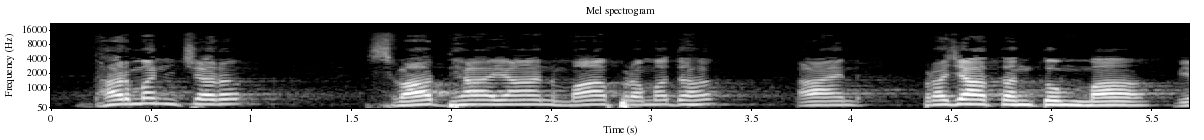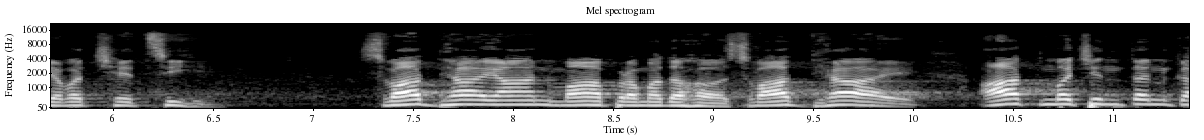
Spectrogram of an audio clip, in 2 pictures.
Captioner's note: Speaks in Sanskrit - not transcribed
